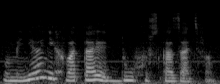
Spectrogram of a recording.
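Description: A woman's voice: on the low side, big pitch swings, normal speed, slightly rough, full character voice. A woman voicing a male police chief who delivers dire news in a grave, regretful manner in a storybook reading. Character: solemn, mock-sympathetic male police chief.

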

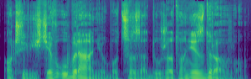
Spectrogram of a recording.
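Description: Deep-voiced, playful storyteller man. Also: expressive, fast, breathy edge, no echo, studio quality. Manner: playful, asks the listener questions. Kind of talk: children's audiobook narration.

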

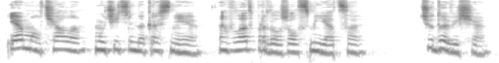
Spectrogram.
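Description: A woman narrates a first-person novel, her voice sitting at a middle pitch. She tells the story in an even, steady storytelling manner. It is a calm audiobook reading. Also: normal speed.

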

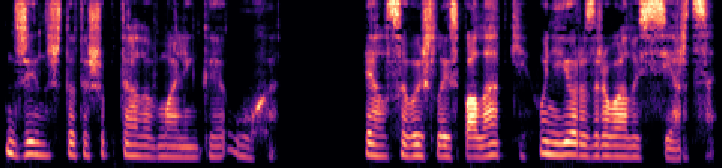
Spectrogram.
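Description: A woman with a low voice reads a novel aloud in measured, expressive scripted narration. The sound is dry and close, with no room behind it. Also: no echo. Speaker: audiobook narrator.

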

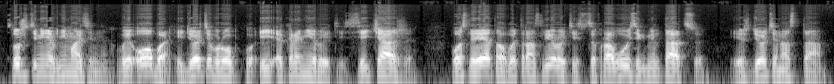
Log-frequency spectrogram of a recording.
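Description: A man's voice: medium pitch, animated, fairly quick, voice pushed up, close to an everyday voice. A man voicing a brutal viking pirate chieftain in an audiobook, barking orders and threats. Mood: commanding. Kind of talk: audiobook character voice.

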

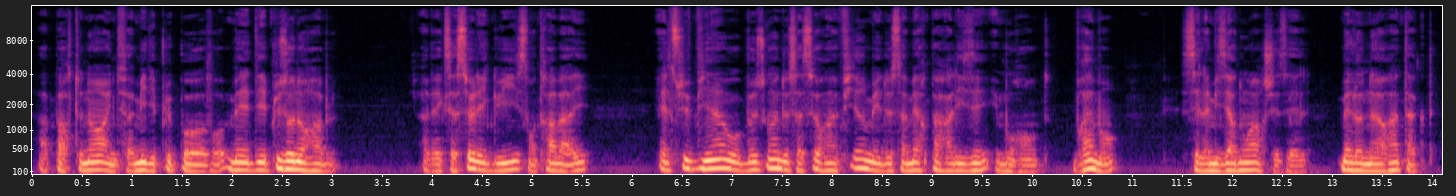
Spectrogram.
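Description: A man reading the part of a calm, assured detective's agent who explains things in a measured, reassuring way. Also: medium pitch, husky, close to an everyday voice.

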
